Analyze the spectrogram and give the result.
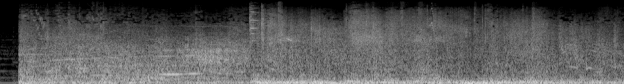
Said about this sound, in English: Using this power allows Prime to call in a mortar strike, which will take out most things in its path.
